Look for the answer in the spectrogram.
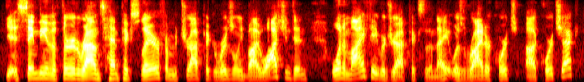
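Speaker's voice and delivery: normal talking voice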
